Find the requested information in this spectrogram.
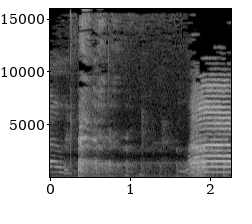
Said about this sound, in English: He's crazy meowing. Last few days, he's been so meowing. So meowing. He's like, he needs to be fixed. Poor kitty cat.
